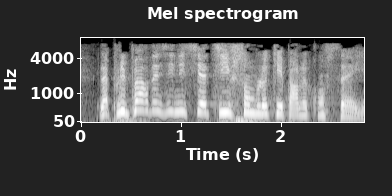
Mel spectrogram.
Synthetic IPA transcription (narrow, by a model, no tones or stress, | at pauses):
laplypaʁd̪ezinisjat̪ivsɔ̃blɔkʲepaʁləkɔ̃sɛj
